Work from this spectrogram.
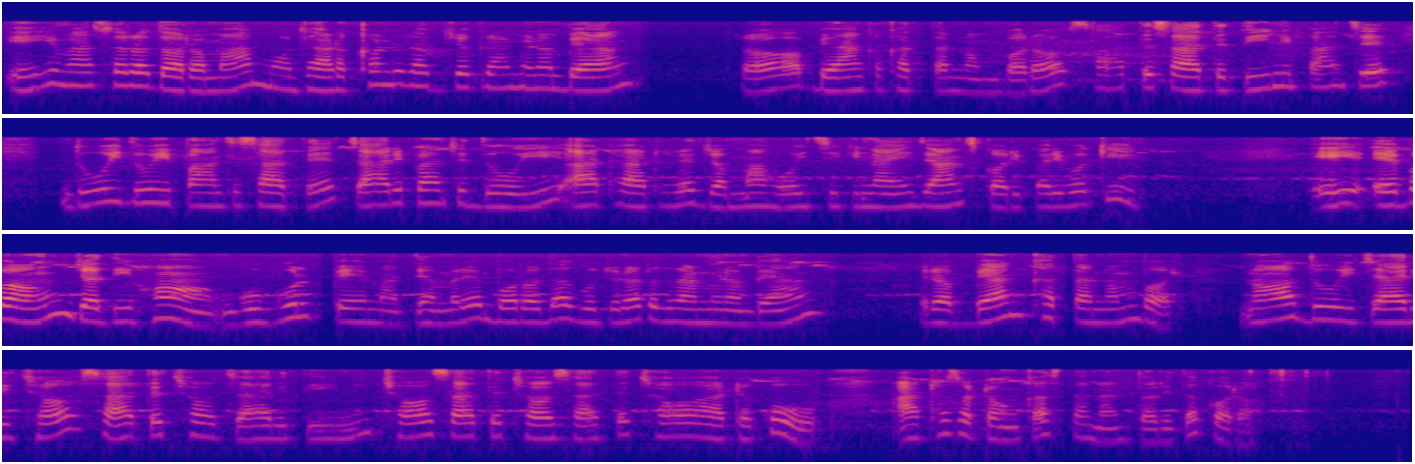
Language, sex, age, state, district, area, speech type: Odia, female, 30-45, Odisha, Kendrapara, urban, read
